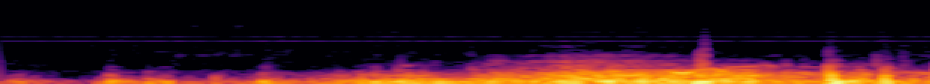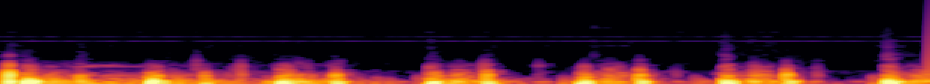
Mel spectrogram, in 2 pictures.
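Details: Rapid heartbeat with scratchy, whooshing murmur and rub sounds between beats, recorded with a cardiology stethoscope over the tricuspid, aortic and pulmonic areas while the patient does pushes to raise his heart rate.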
